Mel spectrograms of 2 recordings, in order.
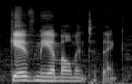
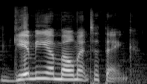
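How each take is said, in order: First: Give is stressed and fully pronounced. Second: Give me is quick, with the v dropped. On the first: "Or if we are emphasizing" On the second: "usually we say it quickly, like gimme"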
